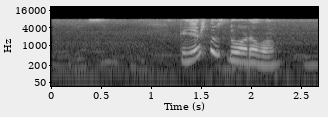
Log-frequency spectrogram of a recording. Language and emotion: Russian, positive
